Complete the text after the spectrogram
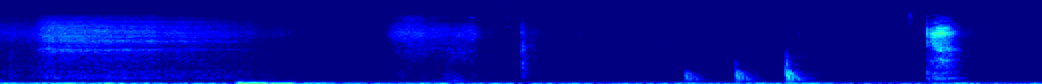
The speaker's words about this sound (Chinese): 有人敲门，应该是主人，我去开。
